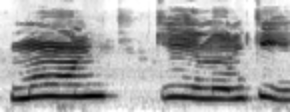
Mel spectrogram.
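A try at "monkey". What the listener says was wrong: अब मॉन्की नहीं बोलते, हम क्या बोलते हैं? मंकी। हाँ, मंकी।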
